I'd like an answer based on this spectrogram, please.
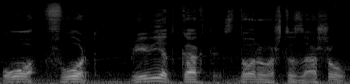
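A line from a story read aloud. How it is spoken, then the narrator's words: Crudely feigned indifference. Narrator (Russian): с грубо деланным равнодушием сказал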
